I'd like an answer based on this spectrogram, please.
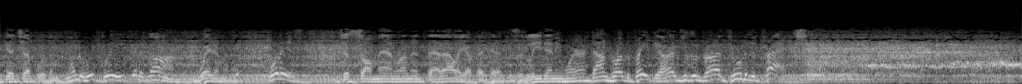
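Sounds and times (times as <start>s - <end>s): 
speech: 0.0s - 8.8s
car tires skidding to a stop: 7.9s - 10.2s.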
